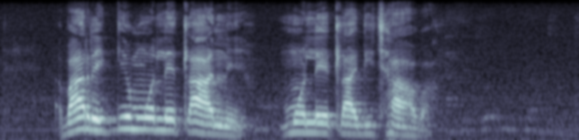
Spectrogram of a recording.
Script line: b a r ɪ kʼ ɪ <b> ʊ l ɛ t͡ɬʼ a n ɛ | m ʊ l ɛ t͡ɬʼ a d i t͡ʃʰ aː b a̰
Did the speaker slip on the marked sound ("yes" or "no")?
yes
